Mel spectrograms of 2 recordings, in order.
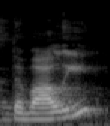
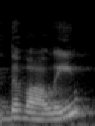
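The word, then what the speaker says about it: Diwali: It's written Dwali, but I heard them pronounce it as Dvali. So I'm going to say Dvali.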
